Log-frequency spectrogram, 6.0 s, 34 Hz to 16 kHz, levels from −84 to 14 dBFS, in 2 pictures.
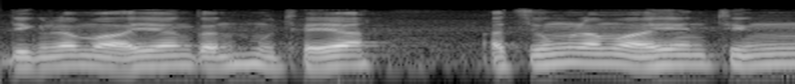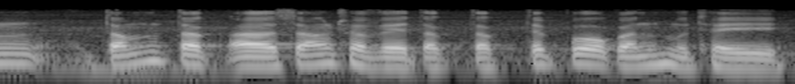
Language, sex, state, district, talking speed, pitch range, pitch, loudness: Mizo, male, Mizoram, Aizawl, 240 wpm, 125-145 Hz, 140 Hz, -17 LUFS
